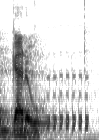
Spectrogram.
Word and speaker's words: Garou: Creo que en tu nombre se pronuncia Garou. Encantado conocerte, Garou.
